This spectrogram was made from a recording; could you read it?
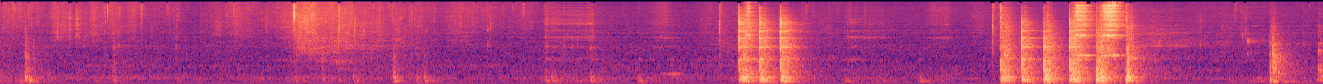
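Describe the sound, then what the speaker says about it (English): Spatula scraping and tapping around a mixing bowl of sugar cookie dough, soft scrapes and clinks giving way to two louder bursts of rapid clattering knocks against the bowl. "the next thing I'm going to do is just scrape the bowl down"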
